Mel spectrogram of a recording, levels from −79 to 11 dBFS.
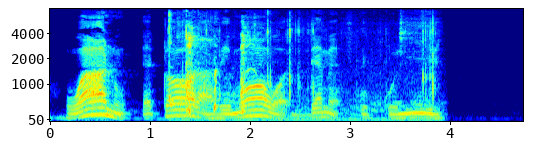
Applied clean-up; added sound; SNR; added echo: none; Chewing, mastication / Cough; 4 dB; none.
